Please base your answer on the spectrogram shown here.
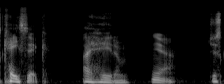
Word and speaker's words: Kasich: and then uh K is that how you say his name cich kich Kasich Kasich yeah no it's Kasich I hate him yeah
